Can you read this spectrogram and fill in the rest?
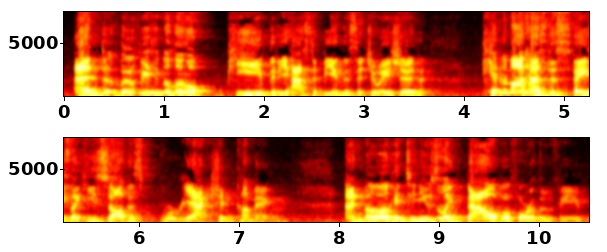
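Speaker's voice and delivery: usual speaking voice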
